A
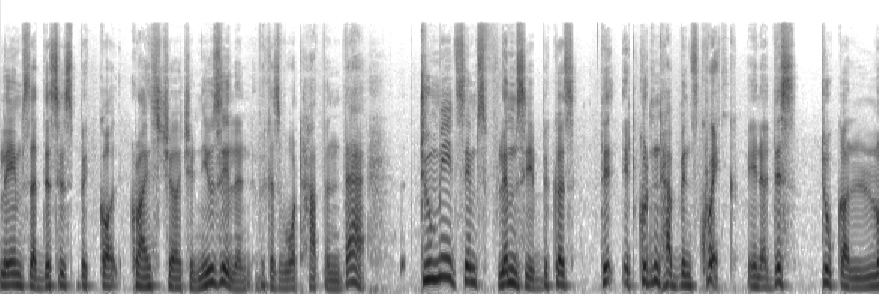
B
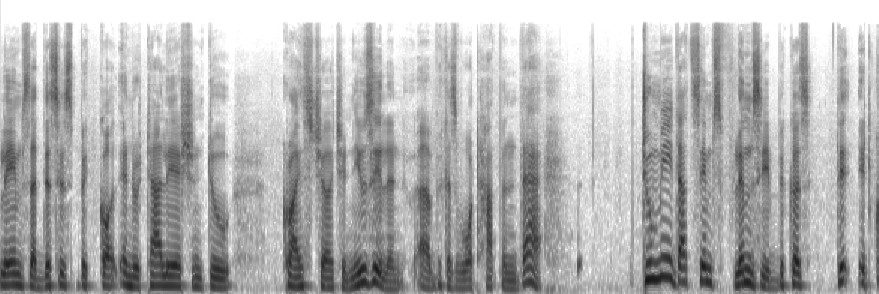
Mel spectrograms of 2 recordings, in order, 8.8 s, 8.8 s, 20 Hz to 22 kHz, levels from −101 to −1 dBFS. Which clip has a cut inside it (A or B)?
A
